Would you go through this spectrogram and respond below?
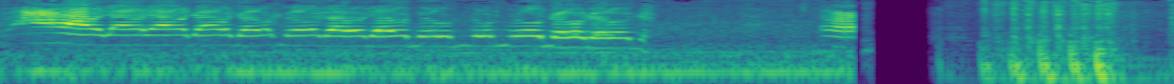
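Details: Domestic cat from a funny pet compilation giving a long, drawn-out meow that holds a steady pitch for about three seconds. A short, sharp, noisy burst follows after a brief silence, and talking is mixed in.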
